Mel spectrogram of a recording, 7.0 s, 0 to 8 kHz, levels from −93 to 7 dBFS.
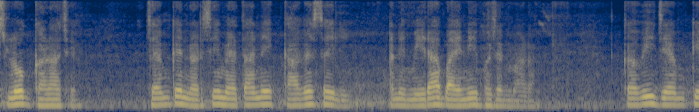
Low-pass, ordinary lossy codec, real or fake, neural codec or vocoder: none; none; fake; codec, 16 kHz, 8 kbps, FreqCodec, smaller model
